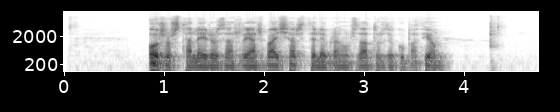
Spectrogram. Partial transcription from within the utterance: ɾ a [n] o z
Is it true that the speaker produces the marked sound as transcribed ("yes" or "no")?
no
